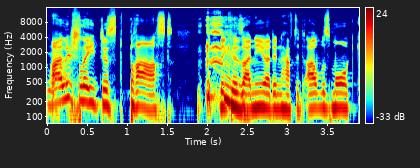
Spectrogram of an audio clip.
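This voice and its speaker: With an Australian accent, a man at a fairly high pitch talks at a fairly quick pace with ordinary pitch variation, the sound dry and close with no echo. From Australia, Adelaide, Greek family. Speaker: political commentator. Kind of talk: podcast interview.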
